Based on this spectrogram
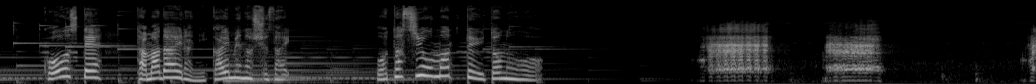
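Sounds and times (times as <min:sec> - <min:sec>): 
speech: 0:00.5 - 0:03.0, 0:03.8 - 0:05.5
goats bleating in a grassy vacant lot: 0:07.0 - 0:08.9.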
